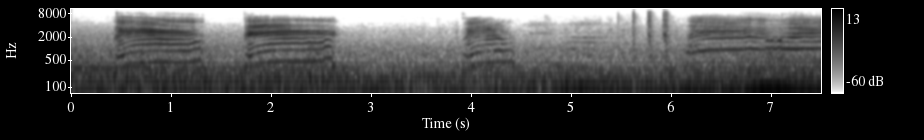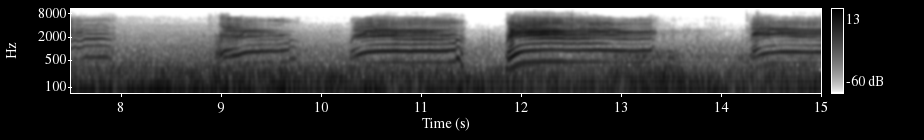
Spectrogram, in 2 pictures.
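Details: Domestic cat meowing loudly: a series of about nine harmonic meows, each rising then holding or falling, spaced one to two seconds apart, over a low steady background rumble.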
